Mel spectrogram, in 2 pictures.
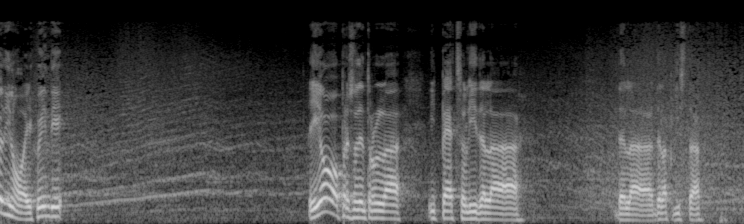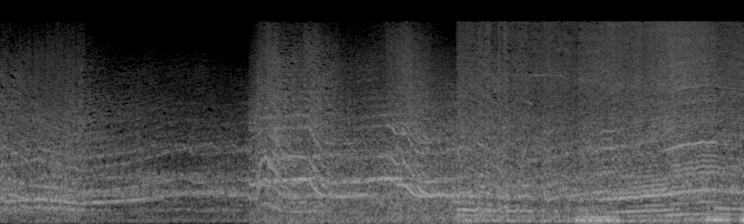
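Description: A racing car engine whines and revs up and down as gears change.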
